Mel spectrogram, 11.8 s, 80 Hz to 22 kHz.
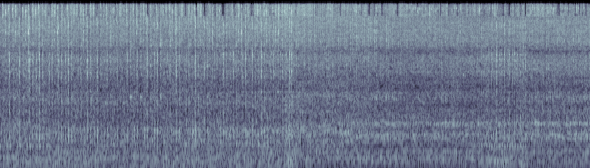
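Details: Maruti 800 AC small petrol engine idling with a rapid, uneven chatter from a misfire; cause not stated.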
